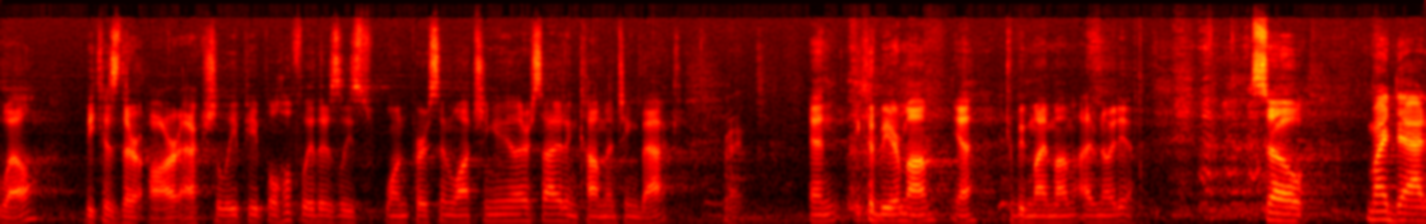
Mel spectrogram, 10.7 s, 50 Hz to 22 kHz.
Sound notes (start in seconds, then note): 8.8 laughing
